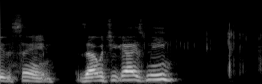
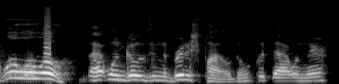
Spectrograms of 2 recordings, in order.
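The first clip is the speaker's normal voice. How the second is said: mock factory worker; 3 semitones higher, 4 dB louder than usual. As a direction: call out a halt in playful panic, then ease down. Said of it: "They're like".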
